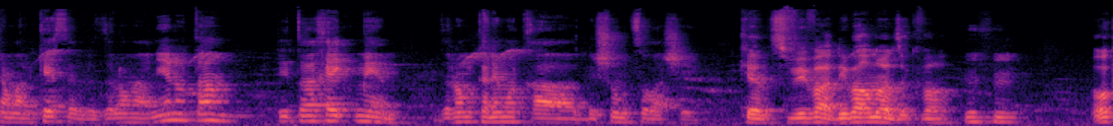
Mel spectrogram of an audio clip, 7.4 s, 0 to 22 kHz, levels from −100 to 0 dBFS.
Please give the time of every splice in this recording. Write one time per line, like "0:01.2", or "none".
none

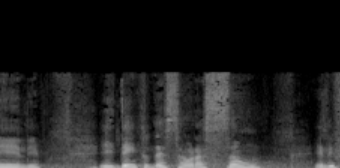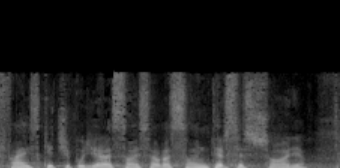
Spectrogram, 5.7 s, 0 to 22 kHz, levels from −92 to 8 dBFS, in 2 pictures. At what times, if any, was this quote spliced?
none

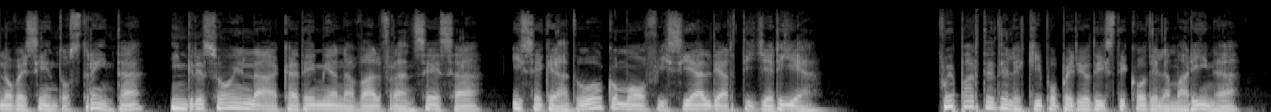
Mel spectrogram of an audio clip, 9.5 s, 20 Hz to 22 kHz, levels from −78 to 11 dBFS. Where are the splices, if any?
none

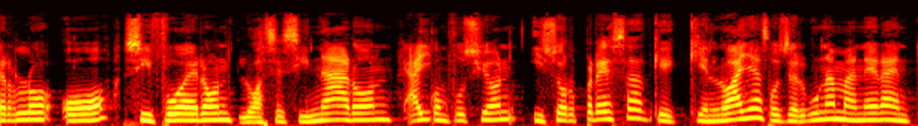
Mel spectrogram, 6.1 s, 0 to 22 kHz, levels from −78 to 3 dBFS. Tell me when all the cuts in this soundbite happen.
0:01.5
0:02.8
0:04.3
0:05.1

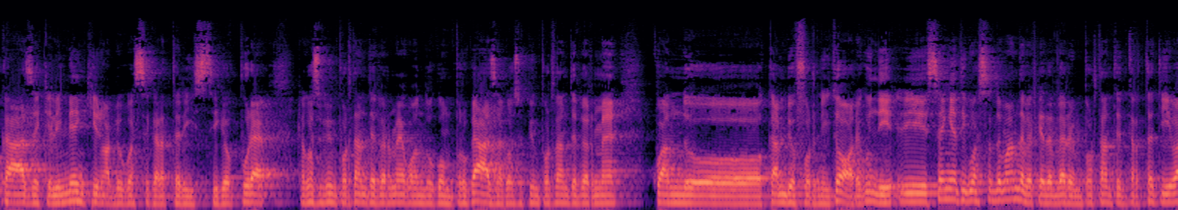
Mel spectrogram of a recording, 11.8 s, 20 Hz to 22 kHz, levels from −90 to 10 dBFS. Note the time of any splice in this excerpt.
none

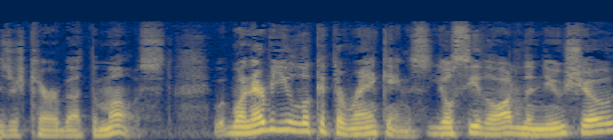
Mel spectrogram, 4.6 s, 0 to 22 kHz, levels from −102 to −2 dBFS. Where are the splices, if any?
none

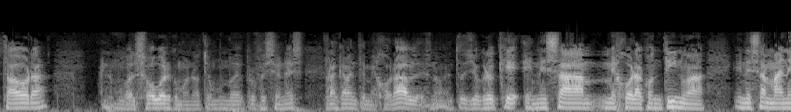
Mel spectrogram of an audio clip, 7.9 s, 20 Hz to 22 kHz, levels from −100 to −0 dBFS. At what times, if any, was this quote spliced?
0:03.2

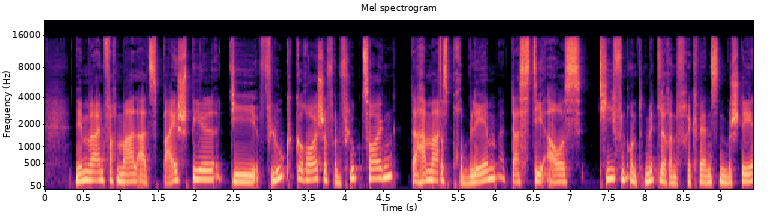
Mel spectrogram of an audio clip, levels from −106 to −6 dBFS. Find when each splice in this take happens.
0:05.2

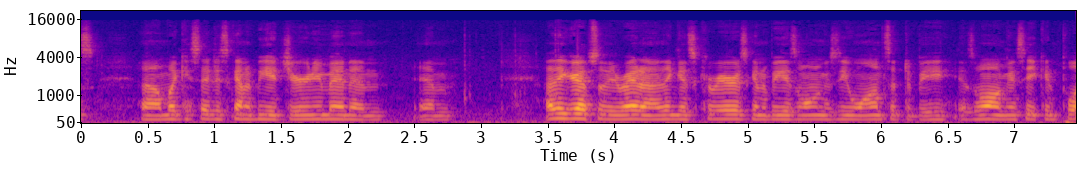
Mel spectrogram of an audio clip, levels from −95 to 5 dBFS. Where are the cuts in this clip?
none

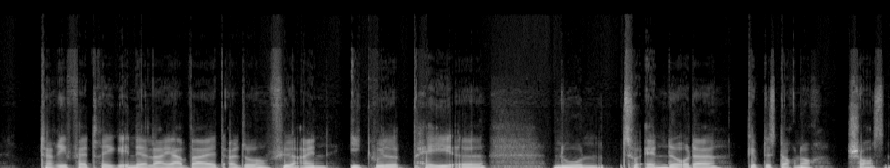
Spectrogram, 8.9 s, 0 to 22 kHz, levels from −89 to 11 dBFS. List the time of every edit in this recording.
none

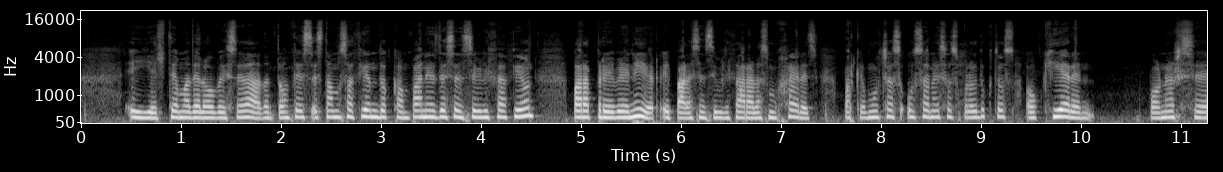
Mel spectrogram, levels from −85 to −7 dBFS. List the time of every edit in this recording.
0:09.3

